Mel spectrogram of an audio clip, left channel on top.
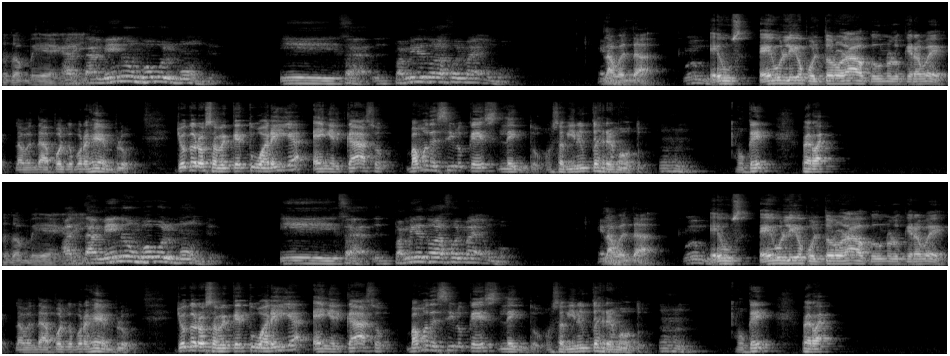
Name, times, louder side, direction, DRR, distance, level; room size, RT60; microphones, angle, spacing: voice 1, 0.0-0.8 6.0-6.5 7.1-15.8 16.8-17.7, left 1 dB, 15° left, 1.5 m, -22 dB
voice 2, 0.6-2.1 2.8-5.1 6.0-6.2 6.8-7.1 16.0-16.4, right 1 dB, 55° right, 2.4 m, -26 dB
13.5 x 4.6 x 2.8 m
head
